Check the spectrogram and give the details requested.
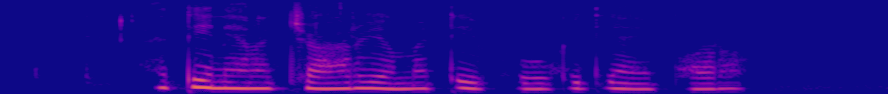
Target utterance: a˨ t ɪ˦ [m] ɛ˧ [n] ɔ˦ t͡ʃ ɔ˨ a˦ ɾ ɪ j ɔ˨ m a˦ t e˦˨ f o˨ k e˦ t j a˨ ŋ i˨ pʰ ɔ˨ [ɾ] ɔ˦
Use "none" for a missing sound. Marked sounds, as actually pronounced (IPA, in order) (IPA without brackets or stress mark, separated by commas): n, n, ɾ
